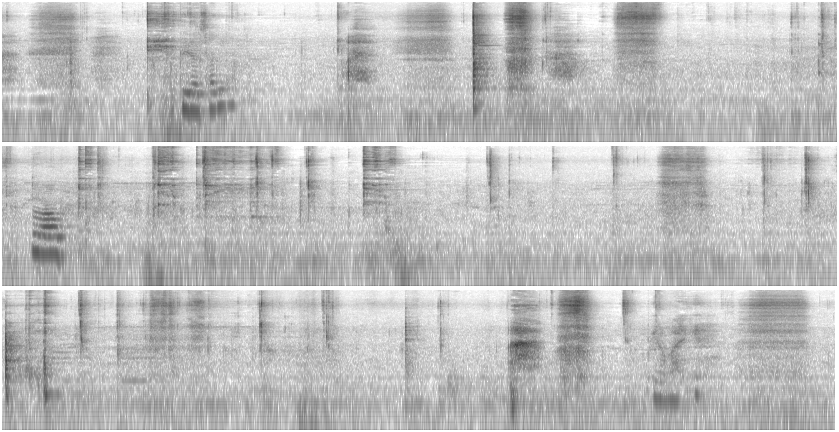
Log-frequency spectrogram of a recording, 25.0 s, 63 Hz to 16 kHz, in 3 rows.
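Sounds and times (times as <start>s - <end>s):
person chewing and smacking: 7.8s - 8.5s, 10.8s - 11.9s, 13.0s - 14.7s, 15.7s - 16.7s, 17.3s - 21.3s
cutlery clicking against a dish: 9.1s - 12.3s, 16.8s - 17.3s.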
